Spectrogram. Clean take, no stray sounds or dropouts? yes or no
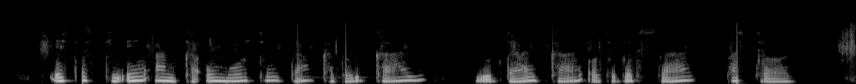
no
